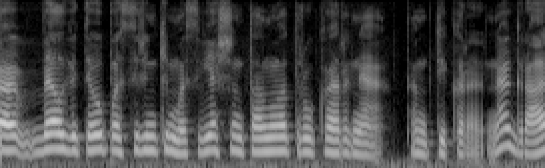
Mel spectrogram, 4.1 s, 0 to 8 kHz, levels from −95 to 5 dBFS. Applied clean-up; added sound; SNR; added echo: none; none; none; none.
